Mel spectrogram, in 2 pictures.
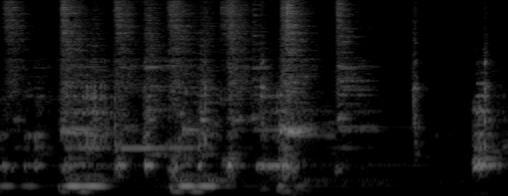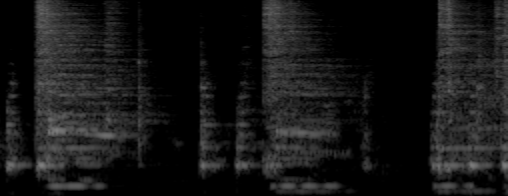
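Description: Beiguan percussion band warming up: drum beats and struck metal gongs and cymbals ringing, in uneven spurts with short silences between them.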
